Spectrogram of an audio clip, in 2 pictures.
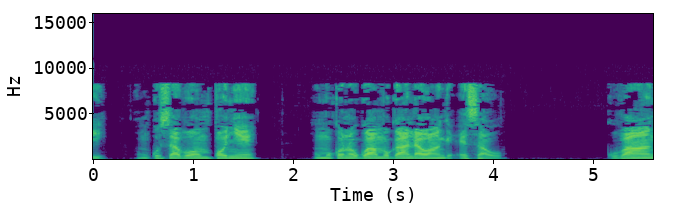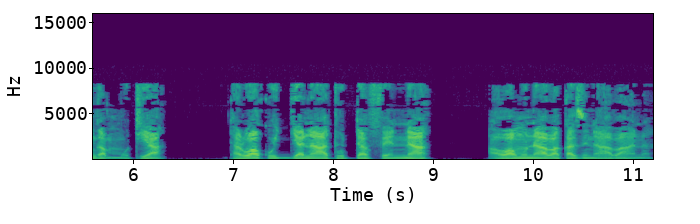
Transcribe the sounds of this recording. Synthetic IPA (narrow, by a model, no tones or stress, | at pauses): ŋkusaβo̞ːmpo̞ɲe̞ | mumuko̞no̞ɡwaːmuɡaːndawaːŋɡe̞ʔesa̰wṵ | kuβaːŋɡammutja | talwakwiɟːanaːtutːafe̞nːaː | wamunaːβakazinaːβa̰ːna̰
